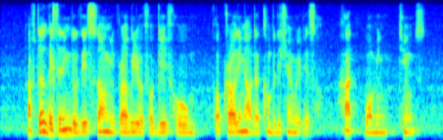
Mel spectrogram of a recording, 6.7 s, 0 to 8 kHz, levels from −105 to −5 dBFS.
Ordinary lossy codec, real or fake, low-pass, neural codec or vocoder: none; real; 7.2 kHz; none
